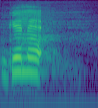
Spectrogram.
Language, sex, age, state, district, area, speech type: Bodo, female, 18-30, Assam, Kokrajhar, rural, read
